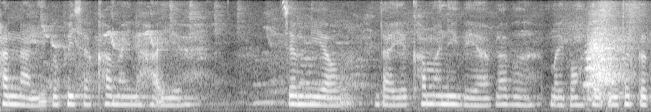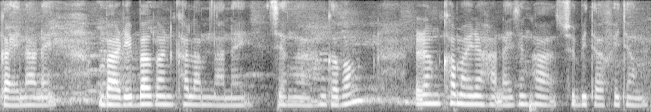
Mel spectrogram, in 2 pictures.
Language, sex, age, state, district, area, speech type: Bodo, female, 30-45, Assam, Udalguri, urban, spontaneous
